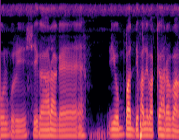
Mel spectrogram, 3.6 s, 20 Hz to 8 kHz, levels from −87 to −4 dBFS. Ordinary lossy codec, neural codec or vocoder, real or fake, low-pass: none; none; real; 7.2 kHz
